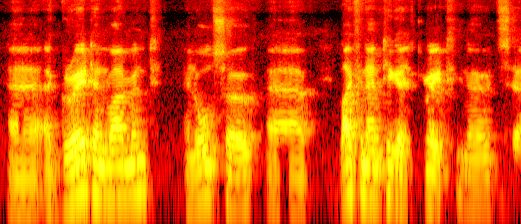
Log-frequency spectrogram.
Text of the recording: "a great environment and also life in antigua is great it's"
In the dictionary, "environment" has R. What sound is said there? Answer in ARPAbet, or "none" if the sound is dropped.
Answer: none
